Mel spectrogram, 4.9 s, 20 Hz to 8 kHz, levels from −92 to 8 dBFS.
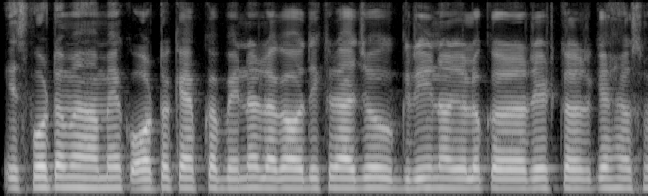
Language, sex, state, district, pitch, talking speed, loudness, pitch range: Hindi, male, Chandigarh, Chandigarh, 150 Hz, 295 wpm, -17 LUFS, 150-155 Hz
